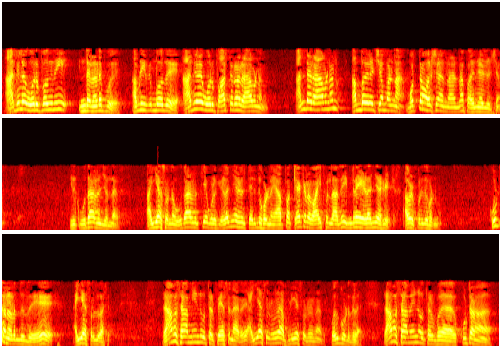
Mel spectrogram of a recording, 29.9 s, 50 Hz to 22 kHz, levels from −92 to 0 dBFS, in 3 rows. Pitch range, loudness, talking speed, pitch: 155-220 Hz, -17 LUFS, 105 wpm, 180 Hz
